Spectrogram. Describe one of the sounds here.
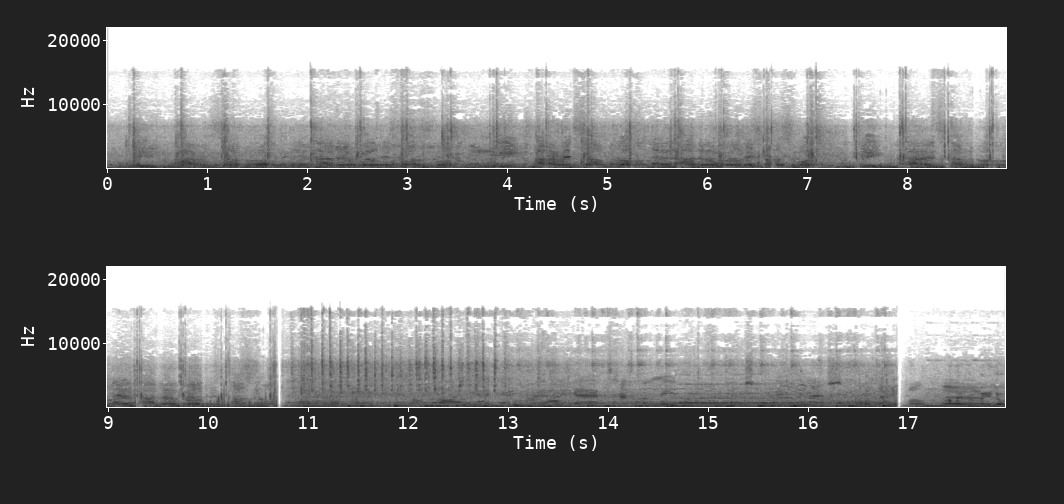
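A crowd of protesters chants and shouts outdoors.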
